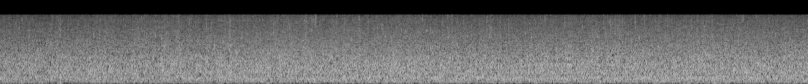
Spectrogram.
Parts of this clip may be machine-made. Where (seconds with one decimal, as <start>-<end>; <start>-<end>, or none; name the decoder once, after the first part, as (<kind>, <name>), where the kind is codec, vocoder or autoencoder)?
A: 2.2-4.0 (vocoder, Vocos)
